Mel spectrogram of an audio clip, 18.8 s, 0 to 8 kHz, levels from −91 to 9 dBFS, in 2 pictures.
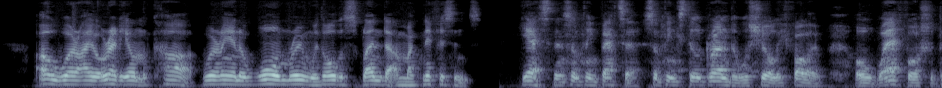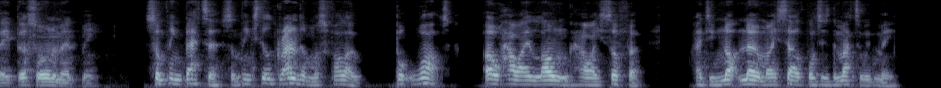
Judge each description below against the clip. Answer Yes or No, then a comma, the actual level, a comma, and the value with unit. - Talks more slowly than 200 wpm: No, fast, 205 wpm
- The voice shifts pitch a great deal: No, average, 3.6 semitones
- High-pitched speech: No, low, 135 Hz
